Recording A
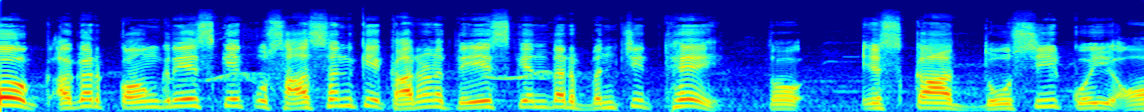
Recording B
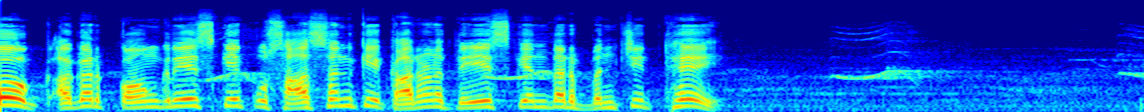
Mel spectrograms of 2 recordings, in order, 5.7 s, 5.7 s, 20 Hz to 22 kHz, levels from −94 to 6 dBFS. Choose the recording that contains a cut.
A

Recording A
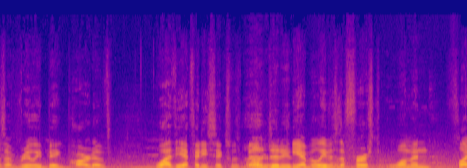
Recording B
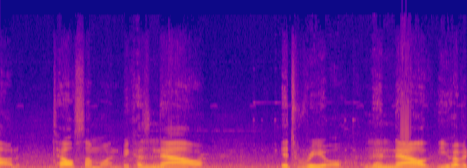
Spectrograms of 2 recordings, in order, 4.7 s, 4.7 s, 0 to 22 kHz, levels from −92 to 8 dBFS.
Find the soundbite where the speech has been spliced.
A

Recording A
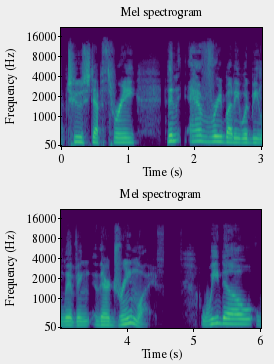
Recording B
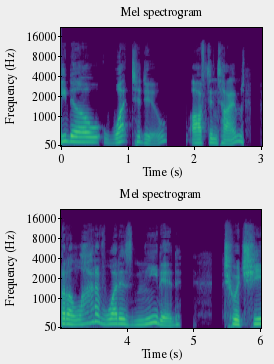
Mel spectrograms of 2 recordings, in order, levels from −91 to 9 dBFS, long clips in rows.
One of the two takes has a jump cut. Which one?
B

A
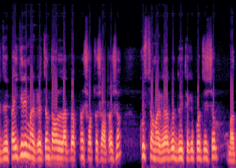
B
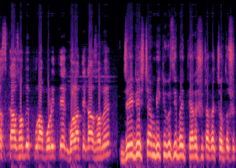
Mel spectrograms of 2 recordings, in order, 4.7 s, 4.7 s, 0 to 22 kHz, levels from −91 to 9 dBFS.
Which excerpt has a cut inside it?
B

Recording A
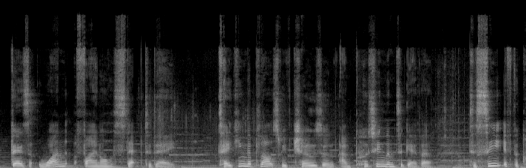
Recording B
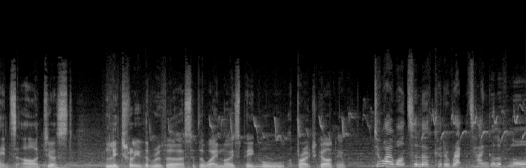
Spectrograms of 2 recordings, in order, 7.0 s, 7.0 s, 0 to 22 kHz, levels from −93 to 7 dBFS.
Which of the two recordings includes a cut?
B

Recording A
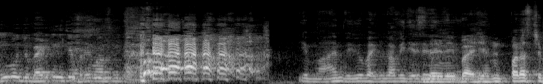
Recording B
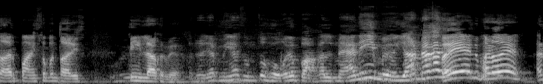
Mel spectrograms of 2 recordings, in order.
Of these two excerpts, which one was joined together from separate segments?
A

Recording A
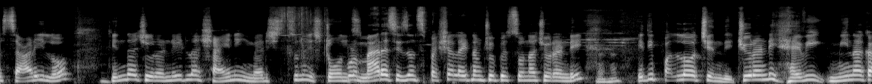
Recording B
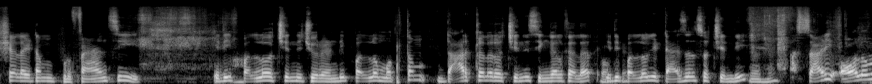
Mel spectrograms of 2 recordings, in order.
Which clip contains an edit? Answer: A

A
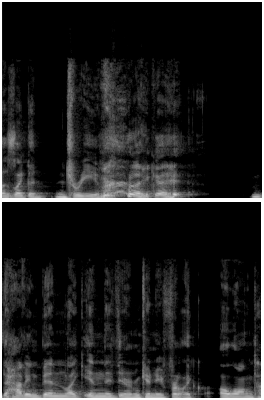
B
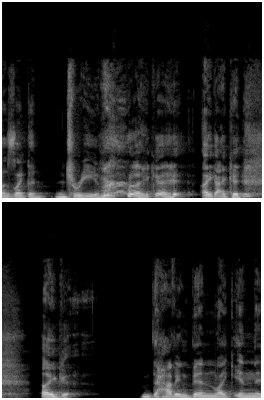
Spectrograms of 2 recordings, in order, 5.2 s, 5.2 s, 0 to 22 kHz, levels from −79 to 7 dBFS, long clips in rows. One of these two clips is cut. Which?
A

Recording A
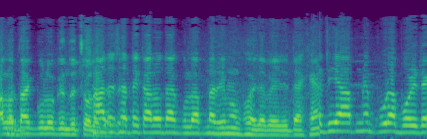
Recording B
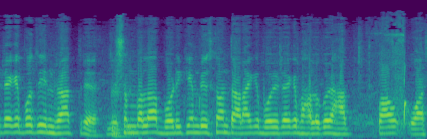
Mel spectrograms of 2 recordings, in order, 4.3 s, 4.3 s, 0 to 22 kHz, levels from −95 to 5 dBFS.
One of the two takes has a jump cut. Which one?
A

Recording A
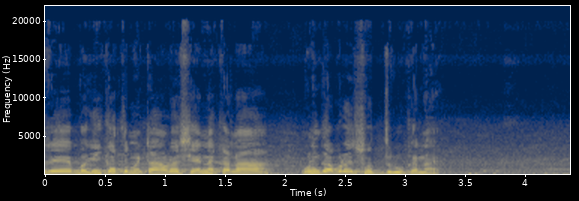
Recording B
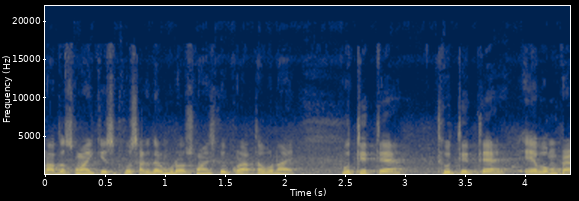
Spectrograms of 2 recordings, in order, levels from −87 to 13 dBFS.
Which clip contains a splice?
B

